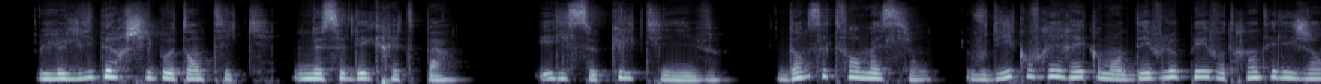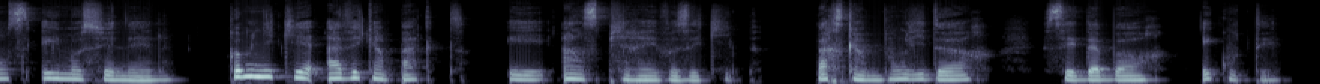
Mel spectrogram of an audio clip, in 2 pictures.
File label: E-learning Corporate FR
